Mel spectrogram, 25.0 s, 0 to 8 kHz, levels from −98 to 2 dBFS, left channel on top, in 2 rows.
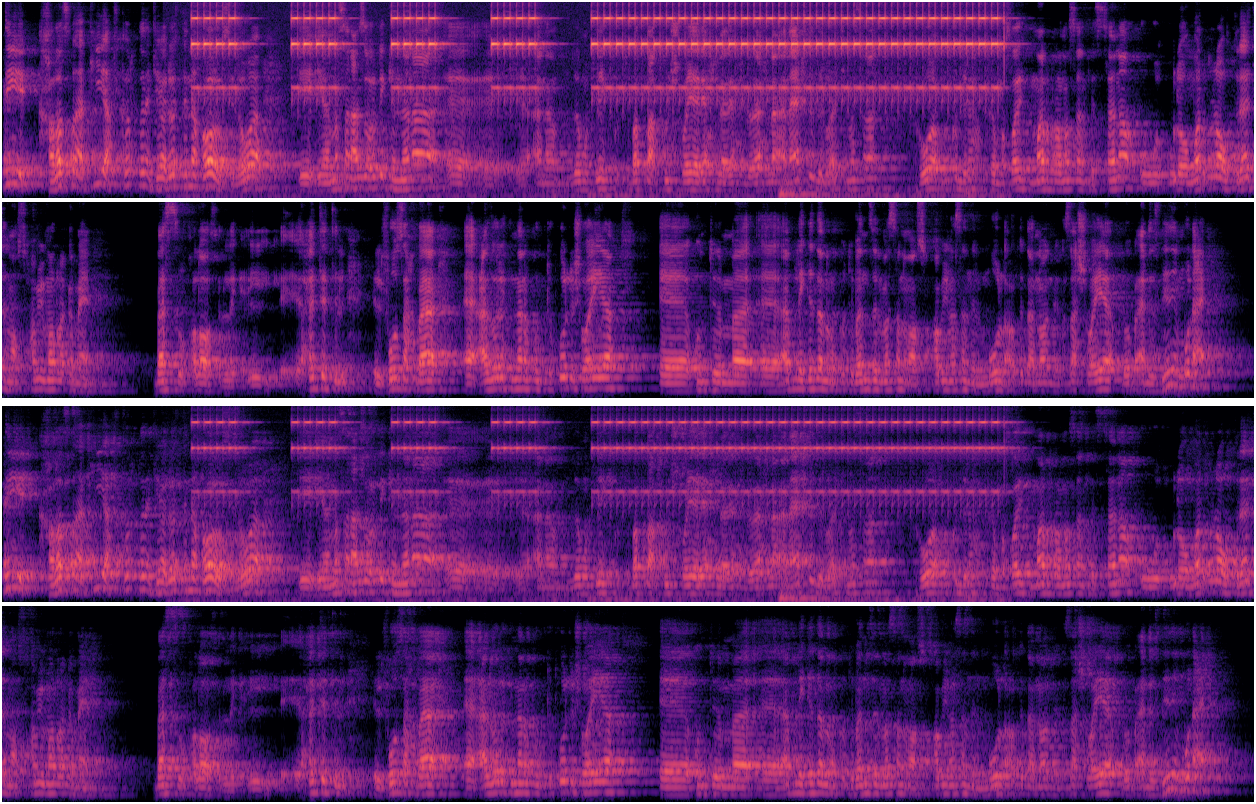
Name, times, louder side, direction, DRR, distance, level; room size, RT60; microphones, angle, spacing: voice 1, 0.0-8.8 9.1-13.4 14.0-18.8 19.1-24.5, left 3 dB, 80° left, 3 dB, 3.5 m, -39 dB
Alarm, 1.9-2.5 2.9-3.5 3.9-4.5 4.9-5.5 5.9-10.0, left 12 dB, 60° left, 1.2 m, -25 dB
24.0 x 22.0 x 6.5 m, 1.0 s
head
